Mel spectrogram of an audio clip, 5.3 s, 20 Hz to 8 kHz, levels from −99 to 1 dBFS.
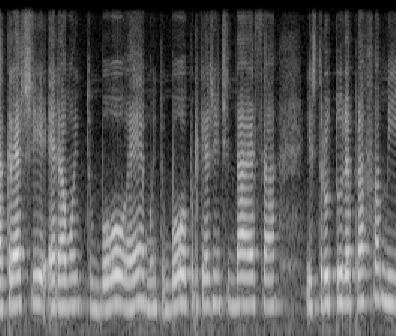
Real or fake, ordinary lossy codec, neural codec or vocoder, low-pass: real; none; none; 7.2 kHz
